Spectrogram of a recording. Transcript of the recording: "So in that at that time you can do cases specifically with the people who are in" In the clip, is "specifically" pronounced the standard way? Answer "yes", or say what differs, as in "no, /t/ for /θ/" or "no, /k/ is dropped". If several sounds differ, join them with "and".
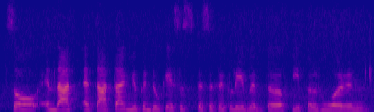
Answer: yes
